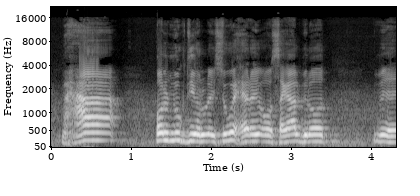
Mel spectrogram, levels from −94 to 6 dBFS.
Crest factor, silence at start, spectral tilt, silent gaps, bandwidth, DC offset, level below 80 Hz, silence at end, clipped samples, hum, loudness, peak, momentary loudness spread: 12 dB; 0.15 s; -7 dB/octave; none; 15 kHz; under 0.1%; -50 dBFS; 0 s; under 0.1%; none; -11 LUFS; 0 dBFS; 8 LU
